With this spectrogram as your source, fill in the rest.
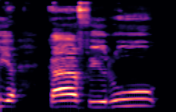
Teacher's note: را واو پیش رو بنا دیا جاتا ہے، اسے کھینچ کر پڑھا جاتا ہے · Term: لحن جلی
